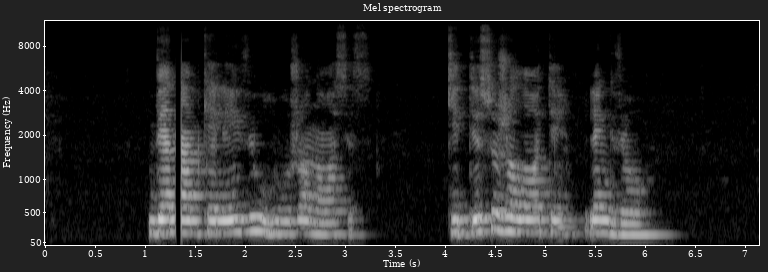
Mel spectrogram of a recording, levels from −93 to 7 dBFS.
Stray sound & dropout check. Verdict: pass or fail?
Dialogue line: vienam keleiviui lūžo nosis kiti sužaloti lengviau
fail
